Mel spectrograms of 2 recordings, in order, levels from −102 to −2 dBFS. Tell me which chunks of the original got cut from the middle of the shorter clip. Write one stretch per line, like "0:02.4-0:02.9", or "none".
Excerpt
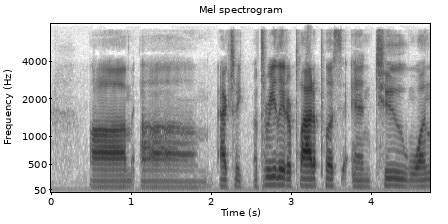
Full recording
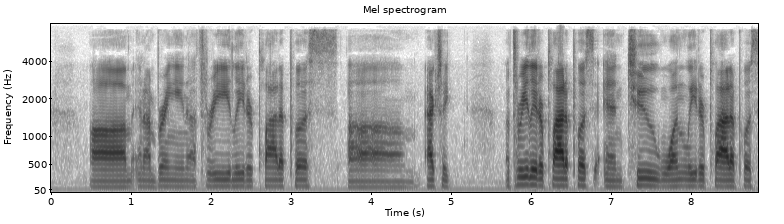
0:01.0-0:03.6
0:05.1-0:05.6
